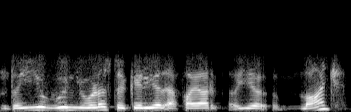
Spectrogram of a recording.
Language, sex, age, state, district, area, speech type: Kashmiri, male, 18-30, Jammu and Kashmir, Anantnag, rural, conversation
